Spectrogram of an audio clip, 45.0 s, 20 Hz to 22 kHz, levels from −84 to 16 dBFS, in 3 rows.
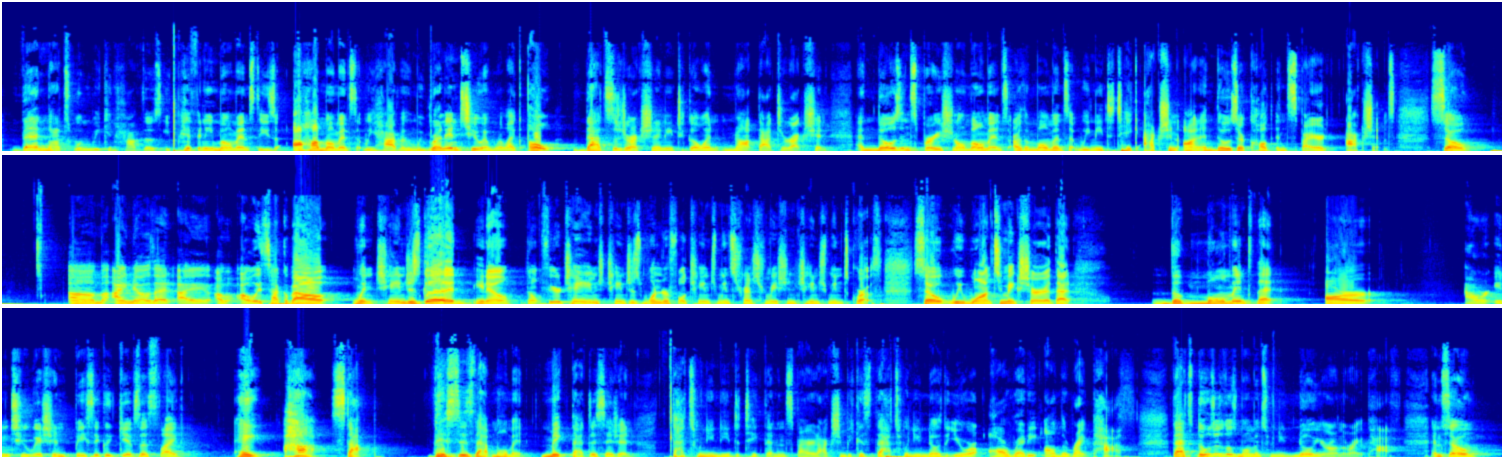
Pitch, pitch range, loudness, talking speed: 165 Hz, 155-185 Hz, -14 LUFS, 195 wpm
